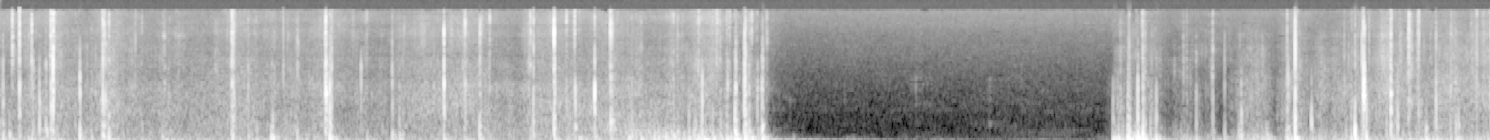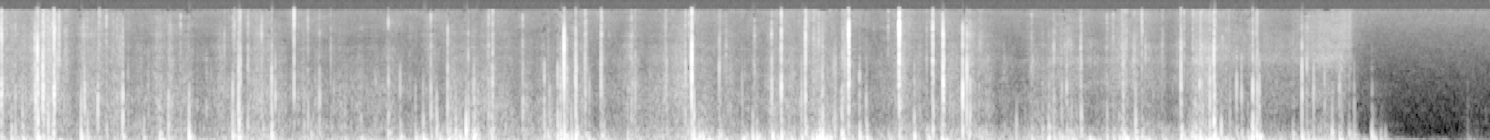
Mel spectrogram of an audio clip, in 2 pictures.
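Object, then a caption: Plastic shower cap over a microphone. A plastic shower cap stretched over a microphone is scratched and brushed with a red silicone bristle brush, making dense, crackly crinkling and rustling with a heavy low-end thump. The scratching pauses for about a second and a half, then resumes and continues steadily until it stops near the end.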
